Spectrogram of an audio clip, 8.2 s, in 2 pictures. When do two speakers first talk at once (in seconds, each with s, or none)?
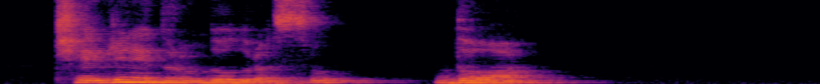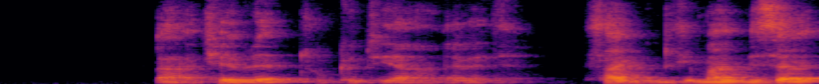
none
